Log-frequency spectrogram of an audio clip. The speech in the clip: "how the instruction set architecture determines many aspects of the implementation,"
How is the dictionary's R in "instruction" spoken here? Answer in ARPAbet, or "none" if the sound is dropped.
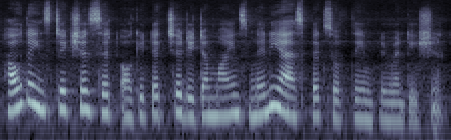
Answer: none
